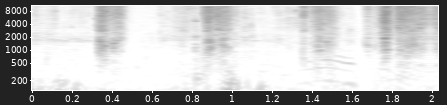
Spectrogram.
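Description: Footsteps on snow-covered river ice: several short steps in quick, uneven succession.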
